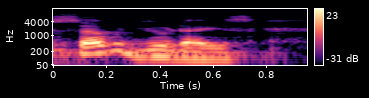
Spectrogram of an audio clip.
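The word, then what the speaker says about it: sub judice: के विचाराधीन होता है तो उसको बोलते हैं सबजुडाइस इसकी स्पेलिंग भी आप देख लीजिए सब और जे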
